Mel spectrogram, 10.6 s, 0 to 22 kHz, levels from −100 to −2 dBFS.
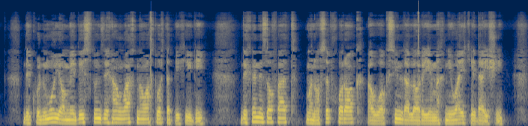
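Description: Right from the start the speech has that band-replicated top end you get from HE-AAC compression, likely the cause here. The treble is rebuilt from copied lower bands rather than coded, so s sounds go gritty and lispy. The plainly audible damage fits a low bitrate of around 20 kbps, and nothing sits above 20.4 kHz.

At 3.01 s there's an uninitialised buffer: a block got played before any audio was written into it, so stale memory came out as a sharp, loud crack about 5 ms long, which fits a 256-sample block. The same thing happens again at 8.37 s.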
